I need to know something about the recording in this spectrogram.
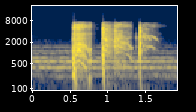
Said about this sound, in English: James is sitting next to Mary's bed in what is probably their home. Mary. Mary coughs a couple of times.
